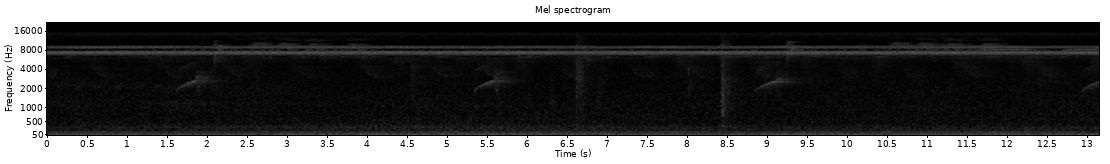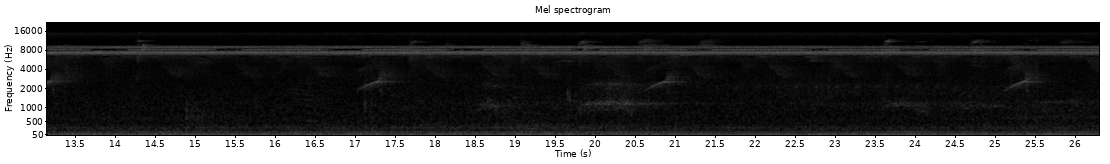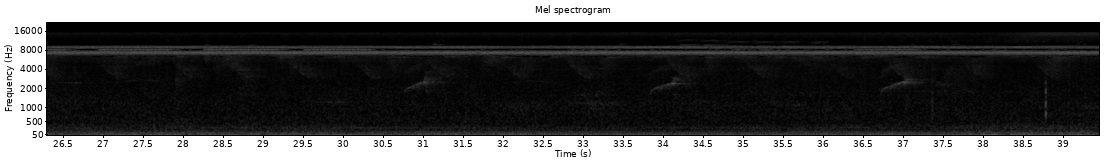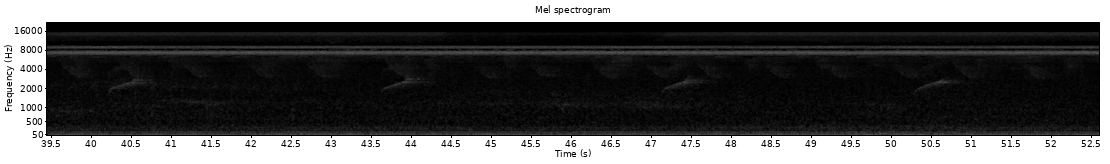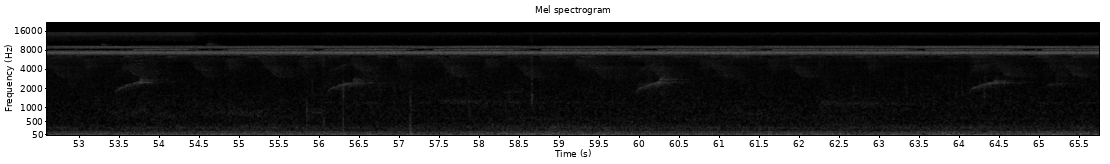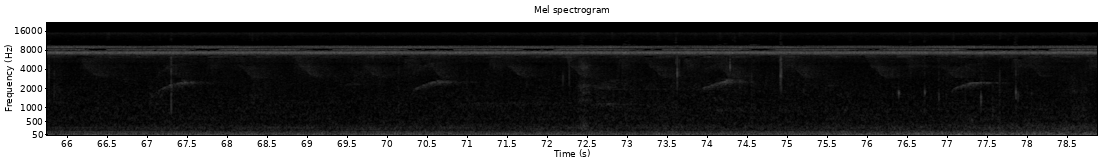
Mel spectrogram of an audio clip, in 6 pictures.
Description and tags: Birds and bugs in the woods of Costa Rica
Birds and insects and other sounds recorded in the Osa Peninsula of Costa Rica. Daytime. December 2015. Recorded with an iPhone.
